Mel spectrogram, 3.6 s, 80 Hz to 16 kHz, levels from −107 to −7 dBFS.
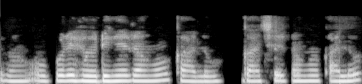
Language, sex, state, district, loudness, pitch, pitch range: Bengali, female, West Bengal, North 24 Parganas, -18 LUFS, 230 Hz, 225-235 Hz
